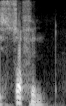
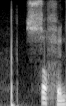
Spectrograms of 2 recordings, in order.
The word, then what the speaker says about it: soften: Quand on dit quelque chose souvent, on dit often, on dit pas often, on dit often.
